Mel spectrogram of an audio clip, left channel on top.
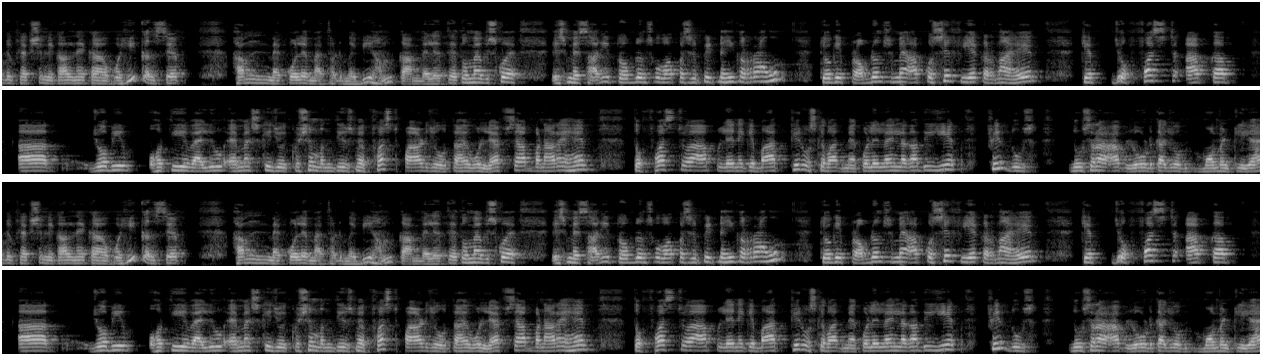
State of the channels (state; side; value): identical; both; correlation 1.00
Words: डिफ्लेक्शन निकालने का, वही कंसेप्ट हम मैकोले मेथड में भी हम काम में लेते हैं। तो मैं इसमें सारी प्रॉब्लम्स को वापस रिपीट नहीं कर रहा हूं, क्योंकि प्रॉब्लम्स में आपको सिर्फ ये करना है कि जो फर्स्ट आपका जो भी होती है वैल्यू mx की जो इक्वेशन बनती है उसमें फर्स्ट पार्ट जो होता है वो लेफ्ट से आप बना रहे हैं, तो फर्स्ट आप लेने के बाद फिर उसके बाद मैकोले लाइन लगा दीजिए, फिर दूसरा आप लोड का जो मोमेंट लिया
